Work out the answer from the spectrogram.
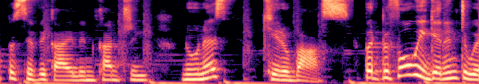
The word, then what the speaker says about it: Kiribati: native tongue of Gilbertese, the TI is pronounced S, which is why we say Kiribati and not Kiribati.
